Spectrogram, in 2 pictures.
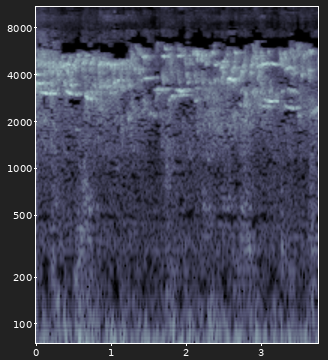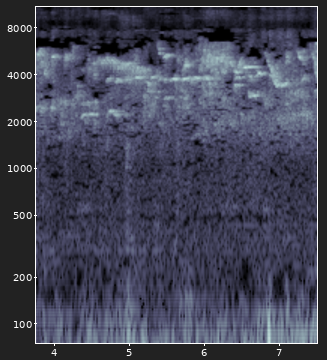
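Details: Several canaries in full song: unbroken, bright warbling trills and twittering chirps pour out at a steady loudness for the whole stretch, with no other clear sounds.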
